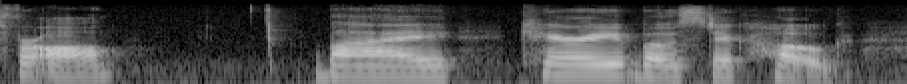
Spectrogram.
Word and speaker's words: Hogue: All by Carrie Bostick Hogue. I pronounced it Hague. I thought it was an A. I even said H-A-G-E. It is H-O-G-E.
